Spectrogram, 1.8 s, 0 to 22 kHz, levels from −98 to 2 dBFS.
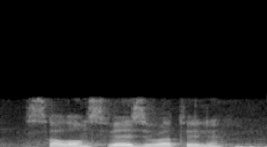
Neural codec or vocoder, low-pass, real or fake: none; 7.2 kHz; real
